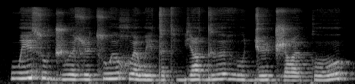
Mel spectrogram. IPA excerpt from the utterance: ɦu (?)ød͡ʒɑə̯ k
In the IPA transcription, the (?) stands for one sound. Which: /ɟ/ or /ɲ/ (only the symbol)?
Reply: ɟ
